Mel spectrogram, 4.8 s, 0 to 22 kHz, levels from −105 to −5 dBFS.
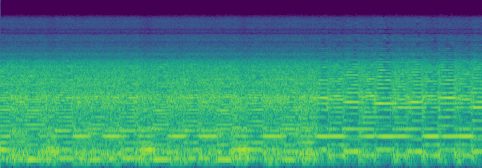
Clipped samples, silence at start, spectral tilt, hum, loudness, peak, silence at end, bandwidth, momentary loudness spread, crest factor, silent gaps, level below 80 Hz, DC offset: under 0.1%; 0 s; -4.5 dB/octave; none; -18 LUFS; -8 dBFS; 0 s; 15 kHz; 1 LU; 12 dB; none; -52 dBFS; under 0.1%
